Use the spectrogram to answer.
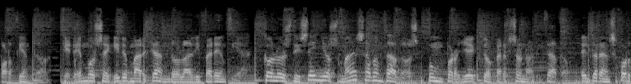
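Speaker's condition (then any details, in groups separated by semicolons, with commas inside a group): No condition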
